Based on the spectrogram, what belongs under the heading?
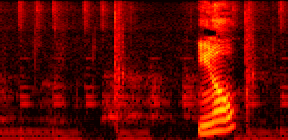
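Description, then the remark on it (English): A dog gives one loud, sharp bark that slides down in pitch, after a stretch of quieter background sounds and a low steady hum. “Like, what are these dogs talking about?”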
